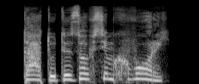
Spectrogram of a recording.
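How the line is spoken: Exclamation. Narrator (Ukrainian): вигукнула Саріанна

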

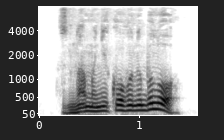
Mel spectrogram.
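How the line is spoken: Exclaimed. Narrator (Ukrainian): вигукнув Гаррі

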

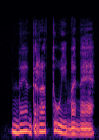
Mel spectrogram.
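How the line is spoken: Angry whisper. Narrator (Ukrainian): сердито прошепотіла Пілар

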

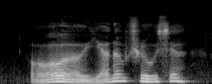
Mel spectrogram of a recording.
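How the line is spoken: Joyful exclamation. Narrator (Ukrainian): радісно вигукнув Страшило

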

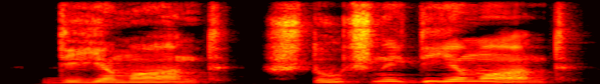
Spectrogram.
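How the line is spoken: Stunned whisper to himself. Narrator (Ukrainian): говорив до себе пошепки остовпілий Кіприян

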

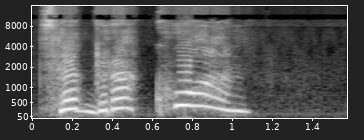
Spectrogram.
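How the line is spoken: Frightened shriek, young girl. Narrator (Ukrainian): перелякано заверещала одна першокласниця

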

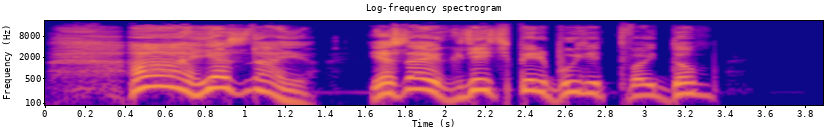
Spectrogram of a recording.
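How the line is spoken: Exclaimed. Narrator (Russian): воскликнула

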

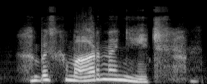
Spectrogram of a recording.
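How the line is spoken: Hoarse rasp. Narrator (Ukrainian): прохрипів Муді

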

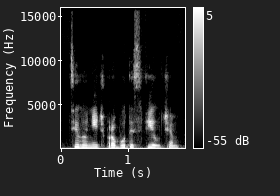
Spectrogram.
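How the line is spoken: Heavy sigh. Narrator (Ukrainian): тяжко зітхнув Рон

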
